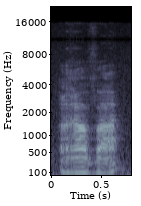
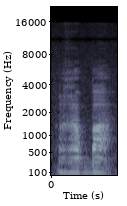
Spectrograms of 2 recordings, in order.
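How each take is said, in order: First: The middle consonant is a v sound. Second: The middle consonant is a b sound. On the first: The speaker calls it wrong. "Em vez de ravá" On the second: The speaker calls it right. "vira rabá"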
